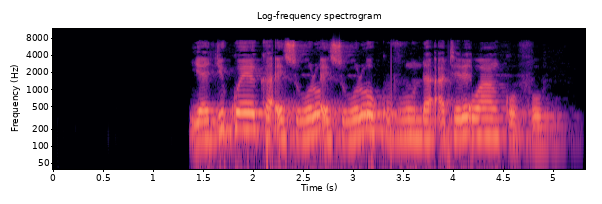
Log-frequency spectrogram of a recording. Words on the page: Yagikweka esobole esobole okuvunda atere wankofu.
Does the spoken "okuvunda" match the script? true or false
true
